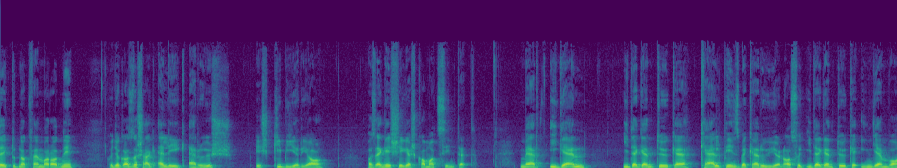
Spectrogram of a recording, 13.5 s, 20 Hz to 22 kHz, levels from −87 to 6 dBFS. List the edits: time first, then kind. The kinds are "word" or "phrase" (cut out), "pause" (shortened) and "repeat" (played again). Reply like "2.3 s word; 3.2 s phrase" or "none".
none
